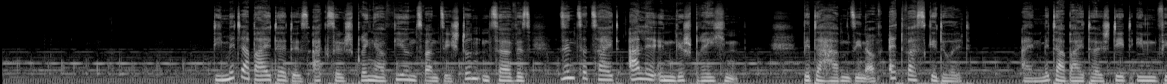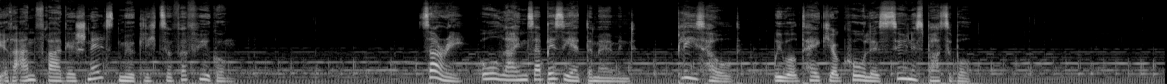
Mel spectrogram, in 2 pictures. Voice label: Telefon, deutsch frauen

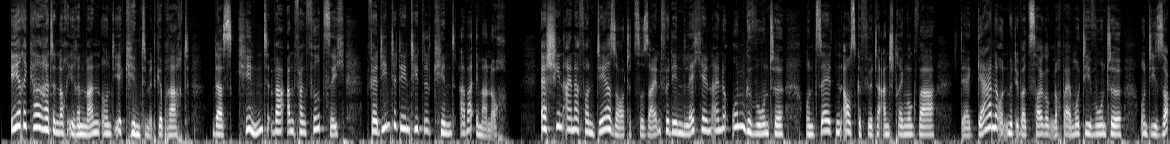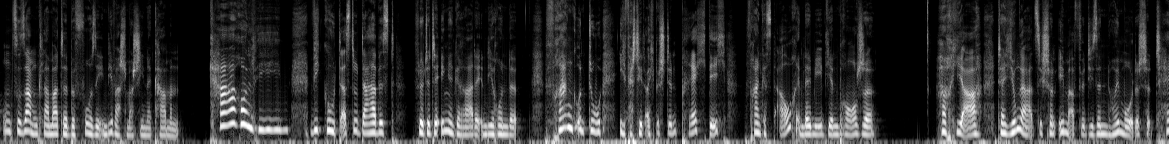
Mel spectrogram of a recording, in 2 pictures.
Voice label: hoerbuch, deutsch frauen; sprecher

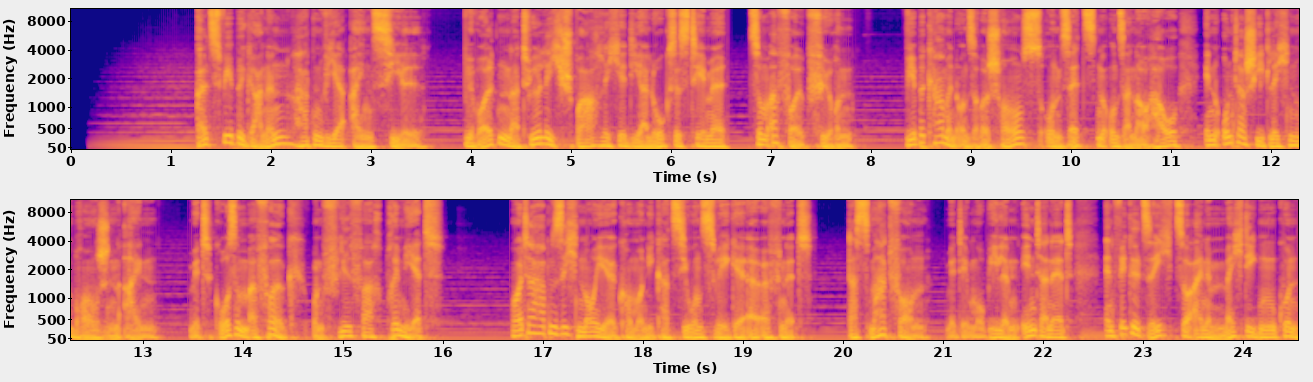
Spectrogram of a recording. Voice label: imagefilm, deutsch maenner; sprecher

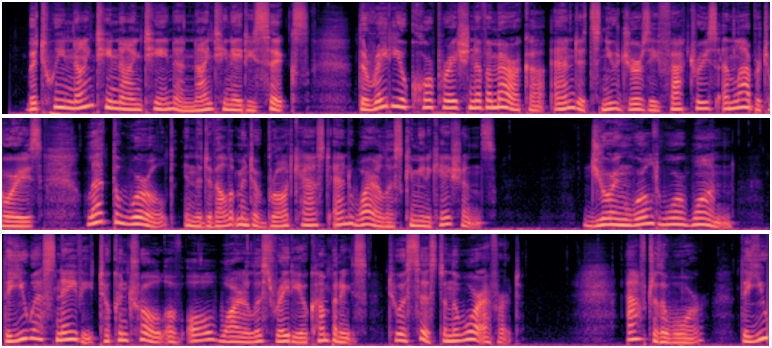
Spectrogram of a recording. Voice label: US Doku, englisch; sprecher

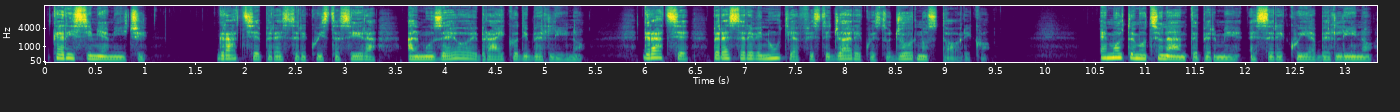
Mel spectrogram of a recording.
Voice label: it audioguide, italienisch; sprecher

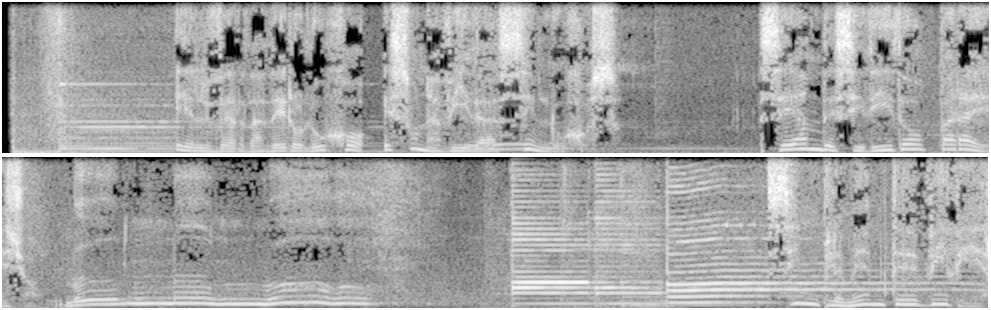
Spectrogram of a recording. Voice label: werbung, spanisch

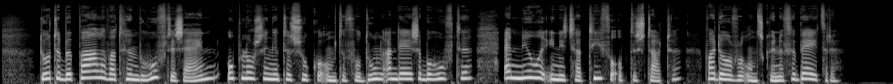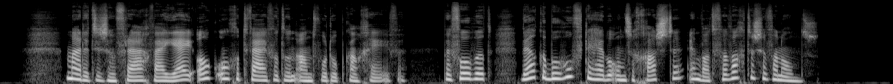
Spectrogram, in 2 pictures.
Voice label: niederlaendisch elearning; sprecher

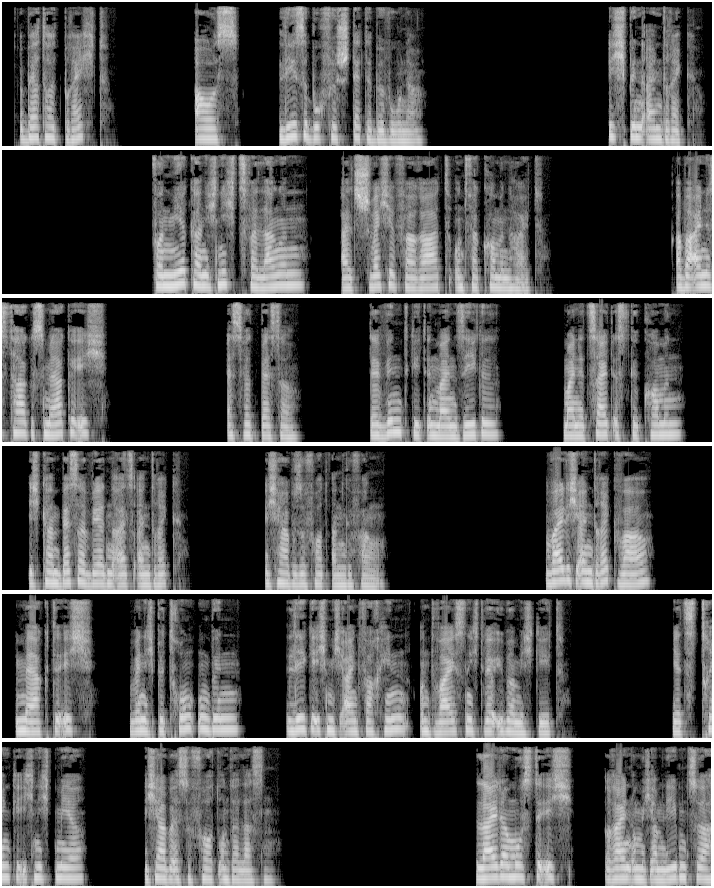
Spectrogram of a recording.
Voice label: literatur, deutsch frauen; sprecher

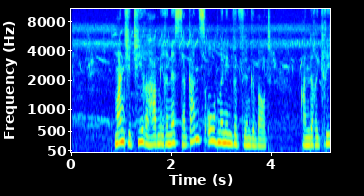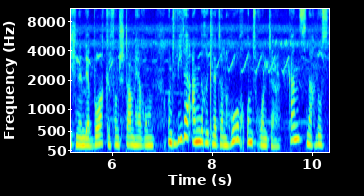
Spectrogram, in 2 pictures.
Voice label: de doku, deutsch frauen; sprecher

